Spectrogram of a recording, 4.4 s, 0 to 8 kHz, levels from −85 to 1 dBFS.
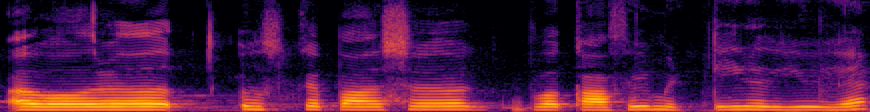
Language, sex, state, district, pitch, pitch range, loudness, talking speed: Hindi, female, Punjab, Kapurthala, 205 Hz, 200-215 Hz, -16 LUFS, 135 wpm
